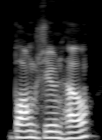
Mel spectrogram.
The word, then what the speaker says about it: Bong Joon Ho: Bong Joon Ho.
